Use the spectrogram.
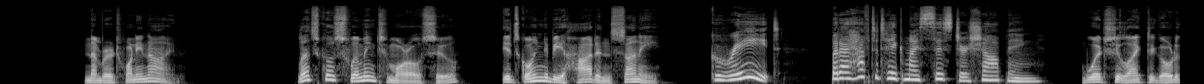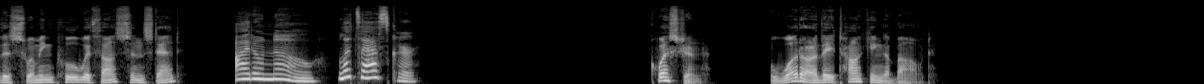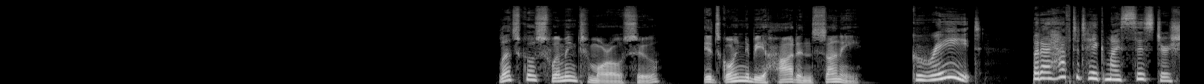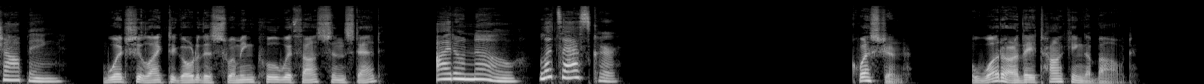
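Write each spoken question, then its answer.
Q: What are they talking about?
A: Going swimming tomorrow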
